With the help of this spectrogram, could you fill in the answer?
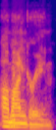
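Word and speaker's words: Ahman Green: green or Aman green Aman green Aman green yeah so the emphasis is on the first half of his name correct unless I've been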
